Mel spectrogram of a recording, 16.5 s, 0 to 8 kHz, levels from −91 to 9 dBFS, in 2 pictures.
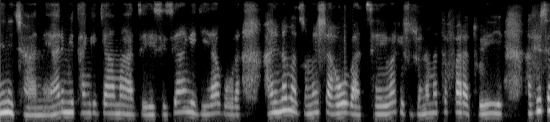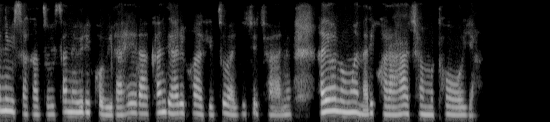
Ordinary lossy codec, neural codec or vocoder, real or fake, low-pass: Opus, 16 kbps; none; real; 7.2 kHz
